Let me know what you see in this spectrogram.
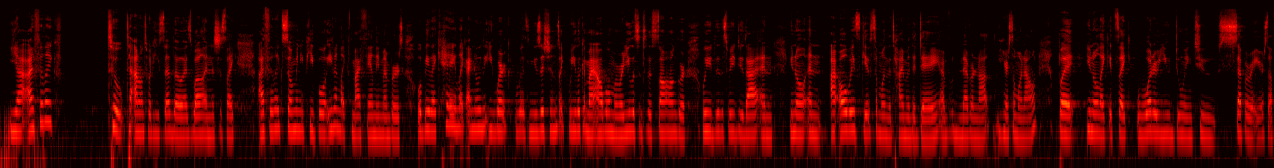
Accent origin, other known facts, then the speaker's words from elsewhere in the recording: Cincinnati, Ohio, United States; I'm from Cincinnati, Ohio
